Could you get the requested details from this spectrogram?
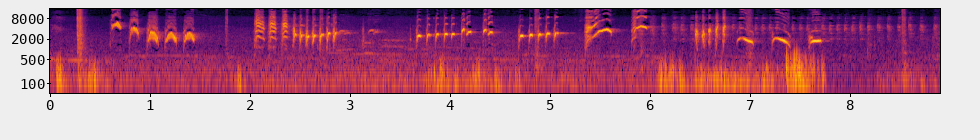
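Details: Greater green leafbird song, aimed at stimulating other leafbirds to sing: a fast, varied medley of descending whistles, dense buzzy chatter and twangy upslurred notes, with a few low knocks in the background.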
